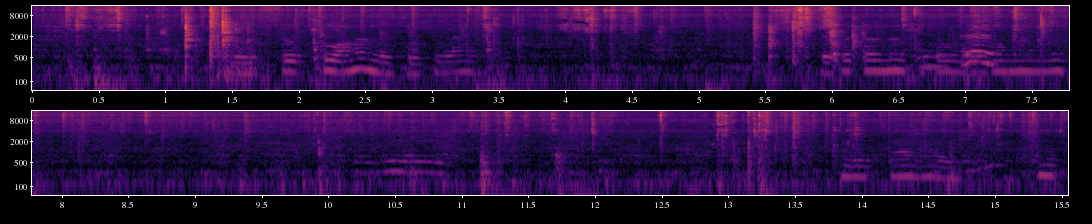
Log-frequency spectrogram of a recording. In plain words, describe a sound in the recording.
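A wood fire crackles softly.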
